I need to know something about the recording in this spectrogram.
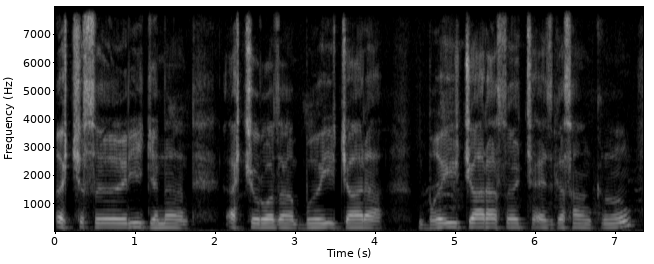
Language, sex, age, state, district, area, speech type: Kashmiri, male, 18-30, Jammu and Kashmir, Ganderbal, rural, spontaneous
